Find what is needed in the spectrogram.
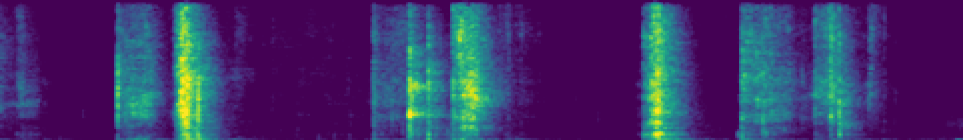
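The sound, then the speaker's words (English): An envelope is torn open in a few quick bursts of crisp paper ripping and rustling, separated by brief silent pauses, fairly quiet overall. “let's open up this envelope just to be sure I get this right.”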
